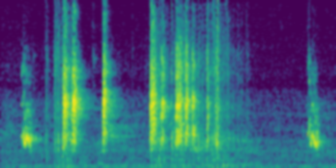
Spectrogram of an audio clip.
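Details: Budgerigar giving two short, sharp chirps near the start and end, separated by a run of broadband clicking and rustling bursts, over a low steady background hum.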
